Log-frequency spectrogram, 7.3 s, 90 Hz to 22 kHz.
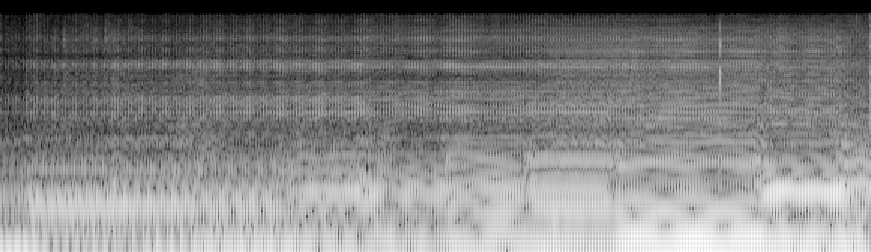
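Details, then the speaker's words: Bambu Lab A1 3D printer on first power-up, full-auto calibration: steady humming tones step up in pitch as it shakes through vibration compensation, frequency readout around 29–30 Hz; table items vibrating; normal resonance sweep. "all right now it's doing vibration compensation and it actually shows you the HTS here 29 30"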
